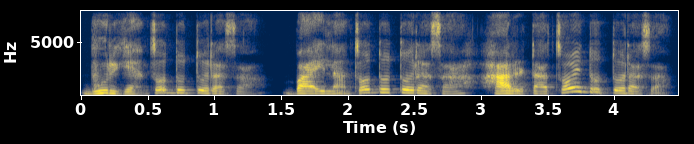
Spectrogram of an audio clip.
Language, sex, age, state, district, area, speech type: Goan Konkani, female, 30-45, Goa, Canacona, rural, spontaneous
